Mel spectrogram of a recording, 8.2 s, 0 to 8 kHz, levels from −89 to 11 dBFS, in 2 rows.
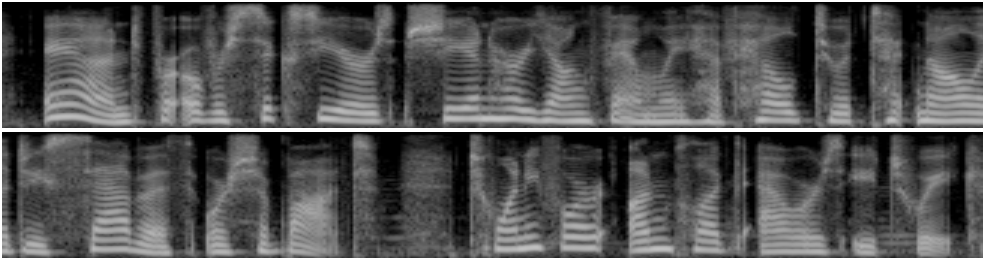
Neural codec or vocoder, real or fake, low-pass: none; real; 7.2 kHz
